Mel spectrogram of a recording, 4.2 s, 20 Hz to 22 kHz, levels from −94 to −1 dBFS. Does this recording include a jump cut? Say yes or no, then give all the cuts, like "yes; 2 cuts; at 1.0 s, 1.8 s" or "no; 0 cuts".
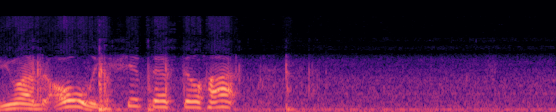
no; 0 cuts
